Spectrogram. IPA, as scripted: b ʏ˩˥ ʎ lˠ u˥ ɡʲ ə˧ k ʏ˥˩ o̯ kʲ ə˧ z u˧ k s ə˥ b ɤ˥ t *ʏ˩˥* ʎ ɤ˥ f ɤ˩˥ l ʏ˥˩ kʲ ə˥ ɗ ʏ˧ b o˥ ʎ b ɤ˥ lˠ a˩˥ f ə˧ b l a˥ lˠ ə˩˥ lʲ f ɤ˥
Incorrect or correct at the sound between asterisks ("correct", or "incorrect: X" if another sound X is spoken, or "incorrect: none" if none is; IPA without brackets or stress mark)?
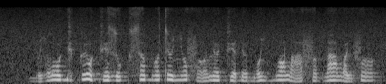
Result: correct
